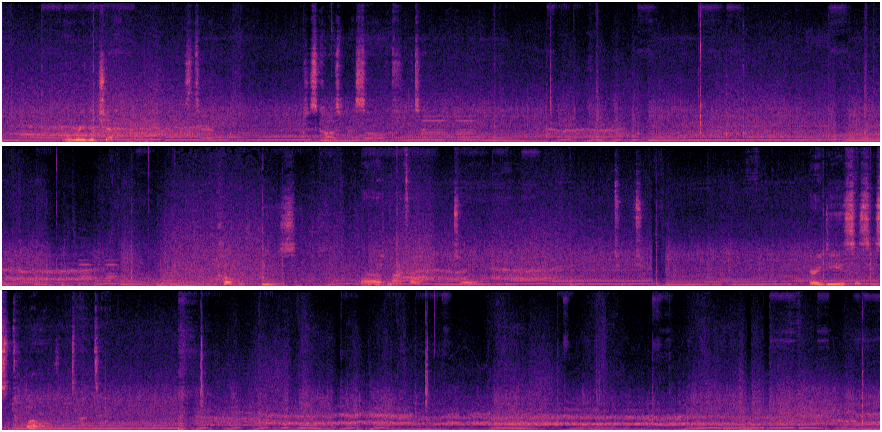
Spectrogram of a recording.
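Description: A game car engine hums and revs up and down throughout.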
